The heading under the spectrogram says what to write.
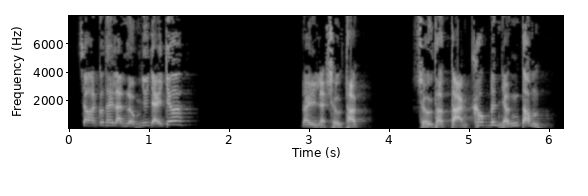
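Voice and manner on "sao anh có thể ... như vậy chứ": shouted, higher and faster. One of two women answers a man's cold remark, shouted. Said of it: "Mày hét lên".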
